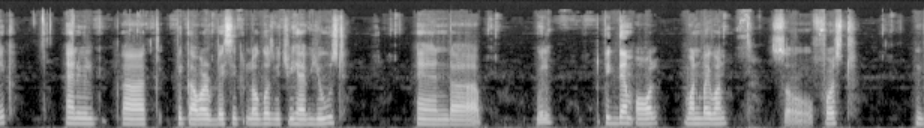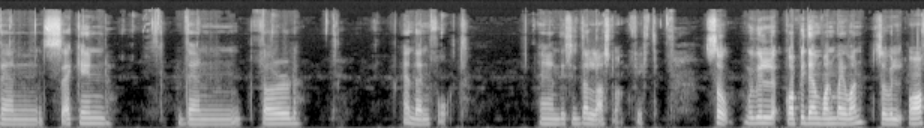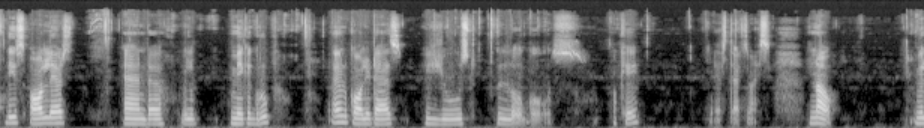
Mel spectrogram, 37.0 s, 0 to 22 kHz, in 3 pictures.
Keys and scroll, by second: 27.7 ctrl+g, 34.4 Return.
